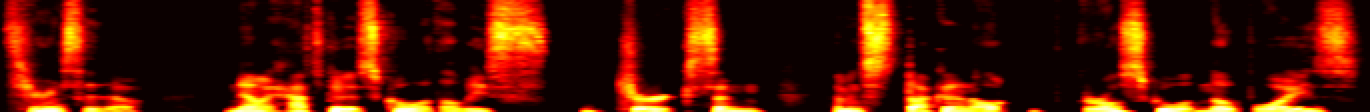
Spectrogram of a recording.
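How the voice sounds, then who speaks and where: A man's voice: medium pitch, sing-song, moderate pace, slightly rough, no echo. A man voicing a feisty, foul-mouthed teenage girl in a visual novel, brash and confrontational. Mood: earnest. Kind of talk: acted visual novel read-aloud.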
